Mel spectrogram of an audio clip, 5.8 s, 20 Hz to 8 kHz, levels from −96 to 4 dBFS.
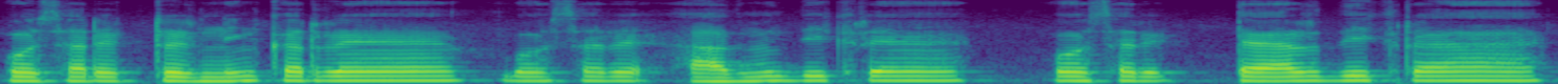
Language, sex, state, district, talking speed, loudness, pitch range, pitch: Hindi, male, Jharkhand, Garhwa, 185 wpm, -16 LUFS, 150-160 Hz, 155 Hz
